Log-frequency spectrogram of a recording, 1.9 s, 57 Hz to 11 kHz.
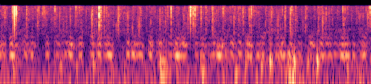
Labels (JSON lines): {"label": "anthrophony, mechanical", "recorder": "SoundTrap 300"}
